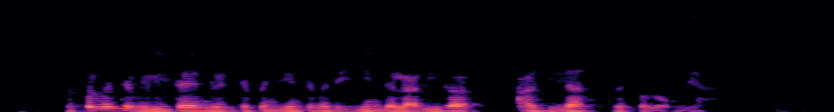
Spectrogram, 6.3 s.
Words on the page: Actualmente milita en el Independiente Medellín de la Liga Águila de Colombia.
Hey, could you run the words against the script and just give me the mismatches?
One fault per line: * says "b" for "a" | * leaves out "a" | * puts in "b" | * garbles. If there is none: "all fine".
all fine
